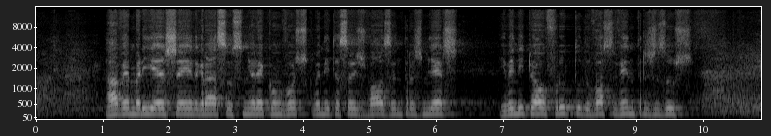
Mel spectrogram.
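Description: A man chants through a loudspeaker, echoing in a large open space.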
